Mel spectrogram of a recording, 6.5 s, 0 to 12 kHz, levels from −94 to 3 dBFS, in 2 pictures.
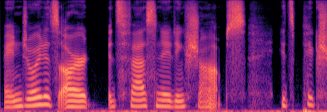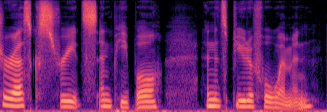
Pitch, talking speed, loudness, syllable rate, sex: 180 Hz, 145 wpm, -20 LUFS, 5.0 syllables/s, female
